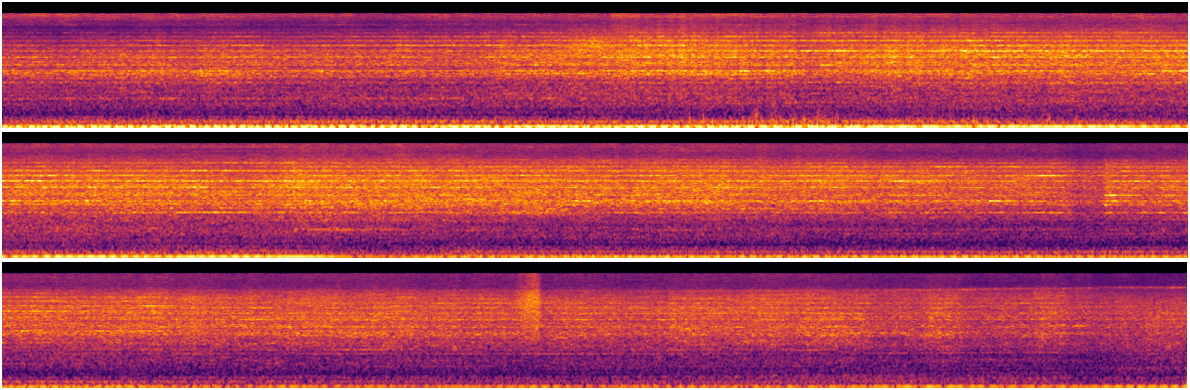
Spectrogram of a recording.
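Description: A train running close by: a locomotive engine's steady low drone under the noise of the train on the rails, easing slightly in loudness about halfway through.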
